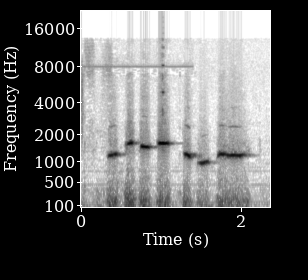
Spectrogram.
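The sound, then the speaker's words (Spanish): Whistled tune that tango musicians use as an insult when everything goes wrong during a soundcheck: a quick phrase of clear, bright notes stepping up and then down, ending on a longer held note, whistled alone. “le va a enseñar algo de un silbido que hacen cuando está todo mal mientras prueban sonido”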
